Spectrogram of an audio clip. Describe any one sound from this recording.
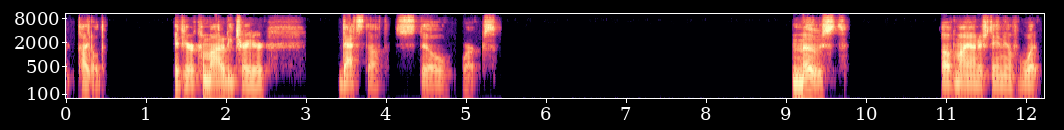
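A man speaks with animation, close to a microphone, in short bursts.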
